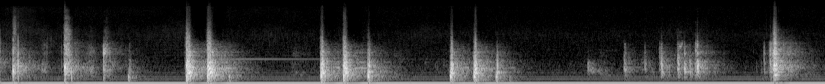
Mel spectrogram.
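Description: knocking on a door

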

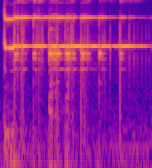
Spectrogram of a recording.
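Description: doorbell ringing

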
